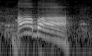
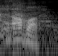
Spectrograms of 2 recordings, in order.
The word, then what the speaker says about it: ABBA: ABBA. ABBA.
